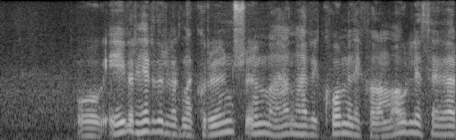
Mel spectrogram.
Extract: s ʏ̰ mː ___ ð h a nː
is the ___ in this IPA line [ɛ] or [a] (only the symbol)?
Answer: a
